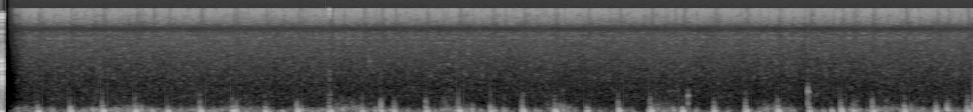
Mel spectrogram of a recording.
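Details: Person's own heart after jumping in place: very fast, very strong heartbeat, quick forceful thumps repeating steadily.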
